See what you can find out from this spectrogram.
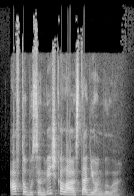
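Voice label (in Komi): автобусӧн веськала-ӧ стадион вылӧ, Komi, female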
